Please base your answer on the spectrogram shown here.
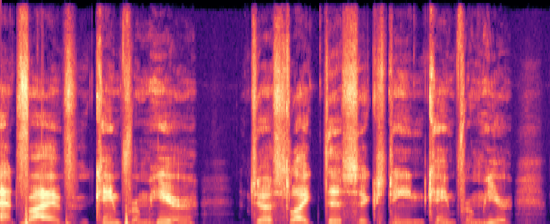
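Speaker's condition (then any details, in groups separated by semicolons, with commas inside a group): ALS; abnormally slow voice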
